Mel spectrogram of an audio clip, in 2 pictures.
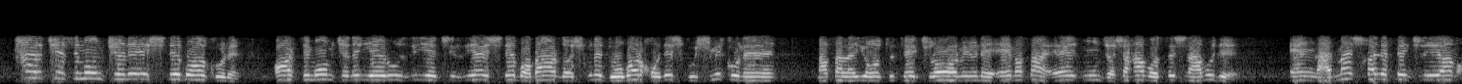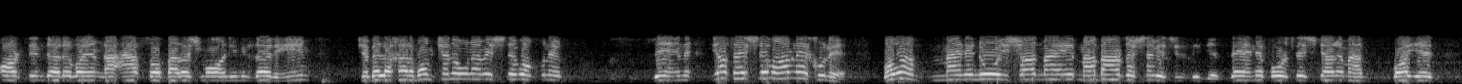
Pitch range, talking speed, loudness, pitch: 195-275 Hz, 135 wpm, -19 LUFS, 215 Hz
